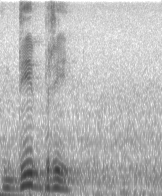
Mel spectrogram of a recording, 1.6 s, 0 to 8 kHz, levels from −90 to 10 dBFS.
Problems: none marked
